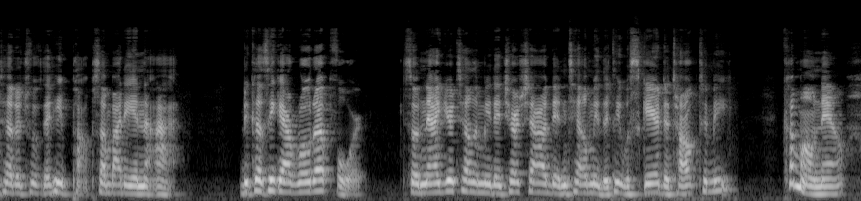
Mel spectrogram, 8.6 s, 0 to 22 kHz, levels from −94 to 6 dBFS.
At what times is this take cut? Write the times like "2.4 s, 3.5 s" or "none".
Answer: 6.1 s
